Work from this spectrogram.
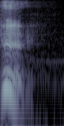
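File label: Settler Male Fort Vox; Civ4 warlords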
